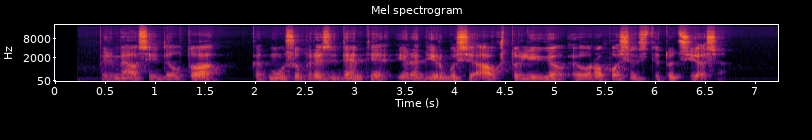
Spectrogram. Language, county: Lithuanian, Marijampolė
